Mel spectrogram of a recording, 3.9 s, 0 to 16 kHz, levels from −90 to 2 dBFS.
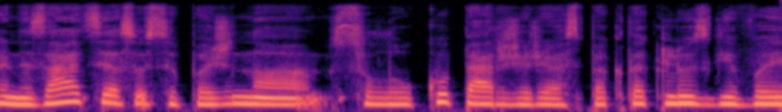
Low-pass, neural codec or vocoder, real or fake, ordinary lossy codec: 14.4 kHz; none; real; AAC, 64 kbps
